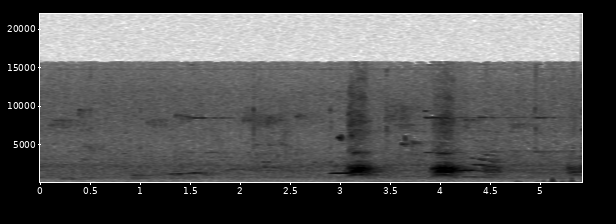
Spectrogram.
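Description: Two loud, harsh bird calls, about a second apart, over faint background chirping.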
